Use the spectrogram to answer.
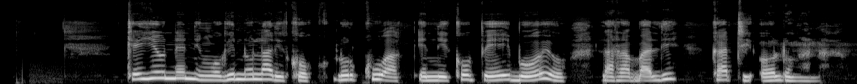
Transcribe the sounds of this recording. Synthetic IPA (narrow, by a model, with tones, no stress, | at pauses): ke˦je˦wne˦ni˨ŋo˨ɡi˦no˦la˦ɾi˨kʰo˨klo˦ɾku˦a˨k̚e˨ni˨ko˦pe˨˦jbo˨˦jo˨la˨ɾa˨ba˨li˦ | ka˦ti˨ʔɔ˨˦lo˨ŋa˨na˨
